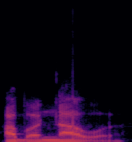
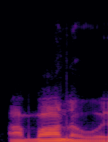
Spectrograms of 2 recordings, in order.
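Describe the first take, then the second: First: Every sound of the word is pronounced fully. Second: Some of the word's sounds are dropped. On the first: The speaker calls it right. "You pronounce everything all the way through" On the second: The speaker calls it wrong. "You don't say nothing like that"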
